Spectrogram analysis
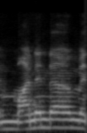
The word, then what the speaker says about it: Manana: So the what you said is part of meditation is actually the mananam and the nididhyasanam, to what you heard and you process and to internalize.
